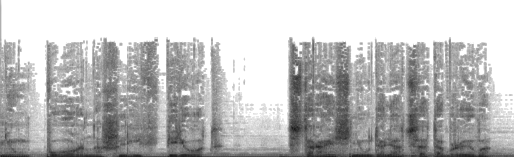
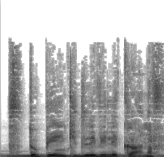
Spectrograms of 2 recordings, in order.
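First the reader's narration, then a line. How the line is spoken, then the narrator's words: Amused snort. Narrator (Russian): хмыкнул он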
